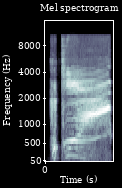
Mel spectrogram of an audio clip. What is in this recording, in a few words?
Vox Casting, jp; Lakrak; kingsraid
